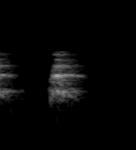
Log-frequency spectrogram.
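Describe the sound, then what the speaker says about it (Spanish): A pet dog barks in the background, two short muffled barks separated by a brief pause, fairly faint and alone. "Ahora está mi perra de fondo, perdón."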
